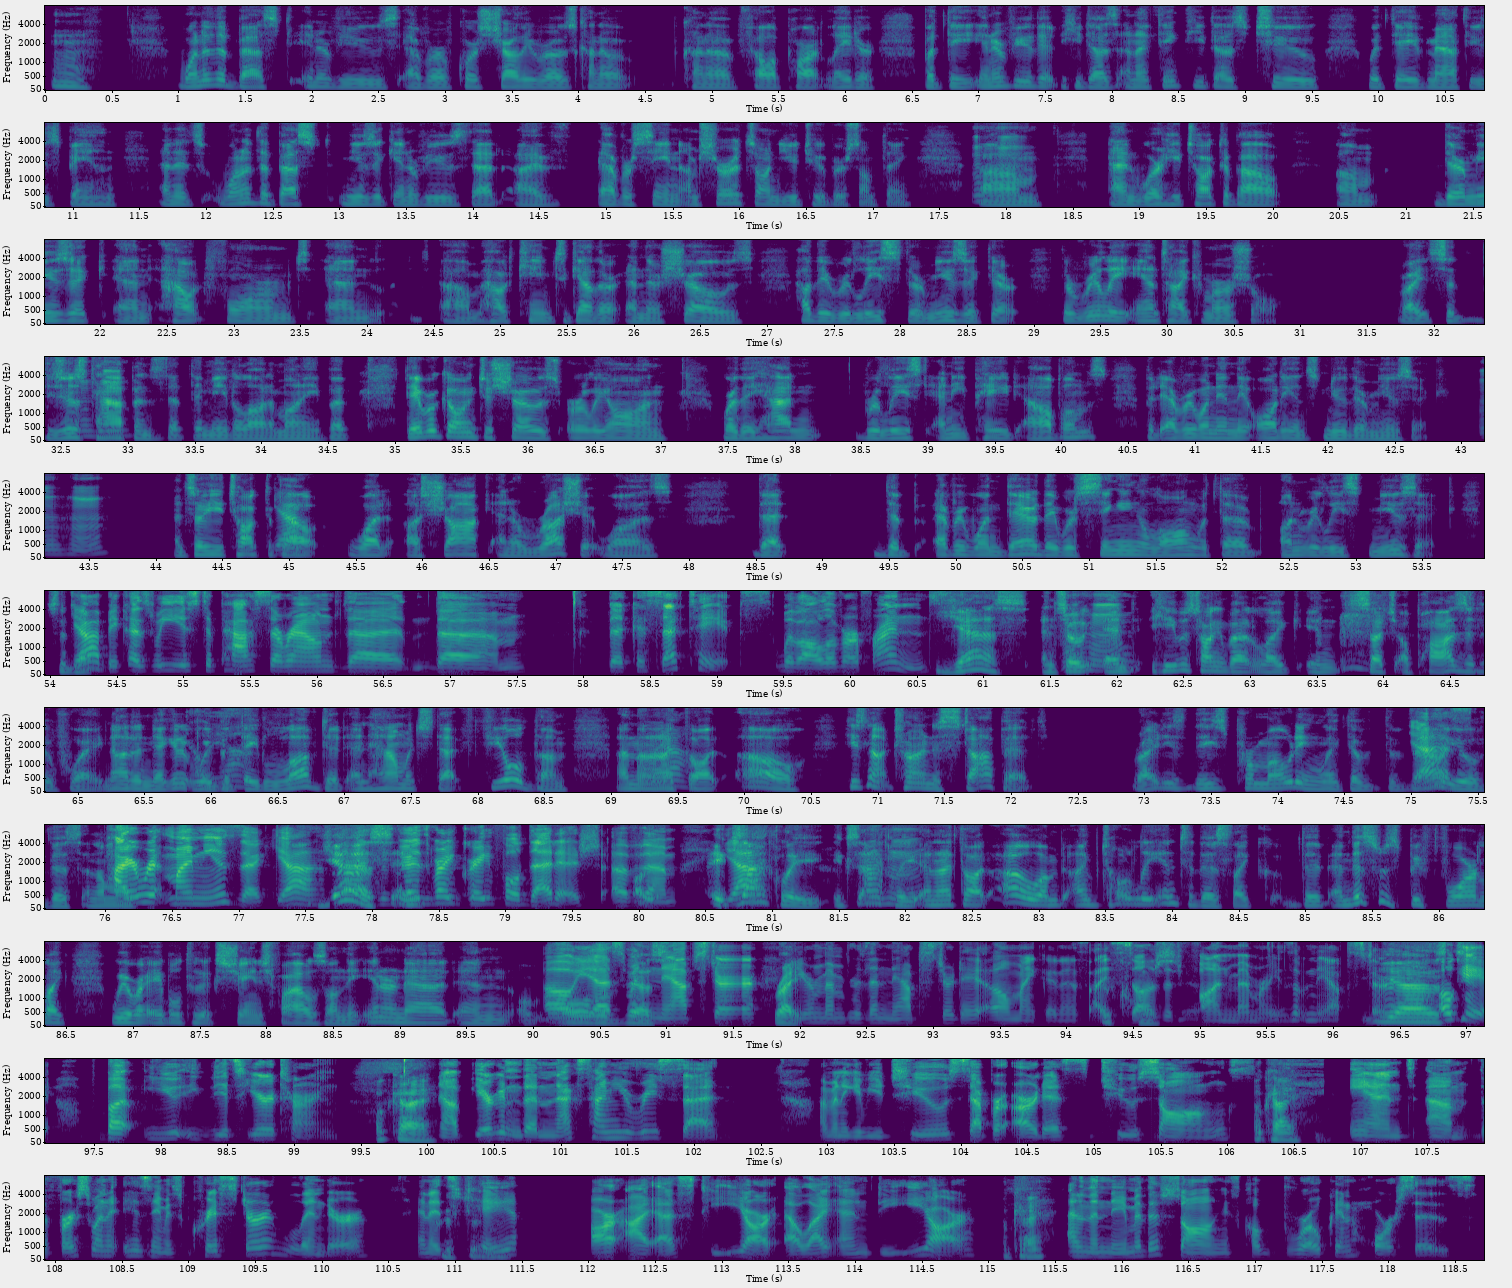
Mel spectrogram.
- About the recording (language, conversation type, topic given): English, unstructured, What music do you return to when you need a reset, and what stories make it meaningful?
- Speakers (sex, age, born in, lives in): female, 50-54, United States, United States; male, 60-64, United States, United States
- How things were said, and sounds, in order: tsk; throat clearing; stressed: "Yes"; unintelligible speech; tsk; other background noise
